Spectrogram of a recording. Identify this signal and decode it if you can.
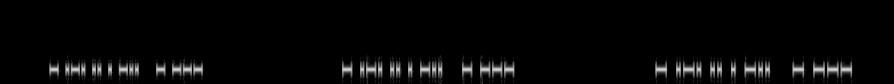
Morse code, heard as a keyed tone, about 37 wpm, 700 Hz. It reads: TRIED TO TRIED TO TRIED TO
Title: Speed-Racing - Sets of 2 Words 30wpm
